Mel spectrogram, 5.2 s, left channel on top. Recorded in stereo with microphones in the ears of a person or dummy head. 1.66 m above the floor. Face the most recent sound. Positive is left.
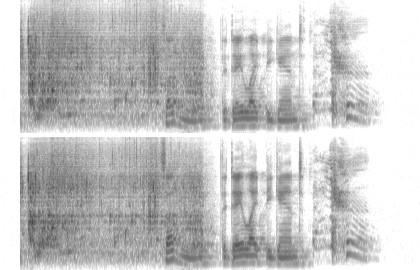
turn(degrees=-20)  # may be behind; listen again after turning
